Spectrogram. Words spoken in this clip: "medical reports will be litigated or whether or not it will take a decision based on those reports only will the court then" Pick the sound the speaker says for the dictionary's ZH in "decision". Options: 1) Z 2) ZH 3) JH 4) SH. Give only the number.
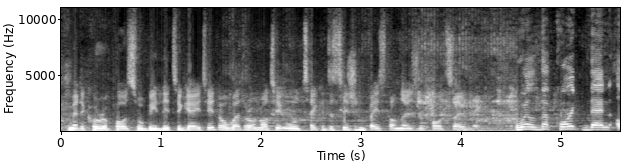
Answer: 2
